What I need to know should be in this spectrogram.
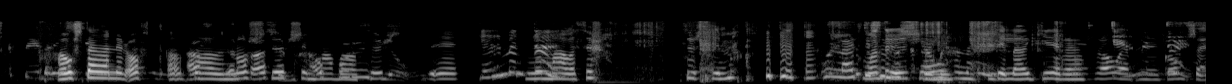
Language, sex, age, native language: Icelandic, female, 18-19, Icelandic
